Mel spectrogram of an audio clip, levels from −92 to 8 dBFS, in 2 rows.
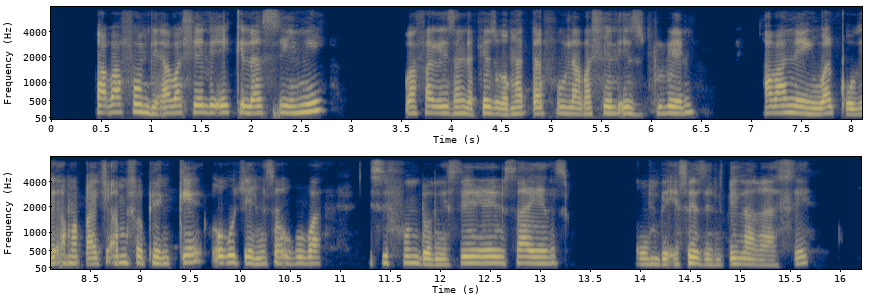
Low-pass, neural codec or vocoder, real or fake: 7.2 kHz; codec, 44.1 kHz, 2.6 kbps, SNAC; fake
